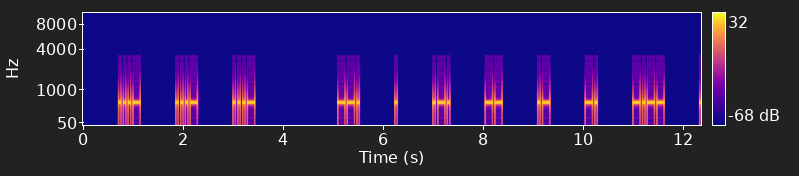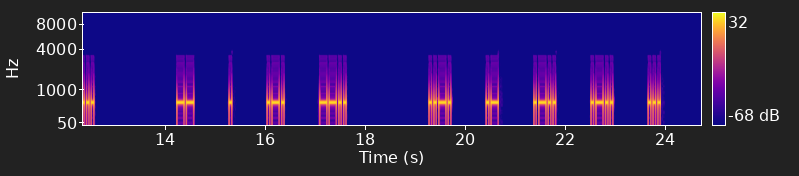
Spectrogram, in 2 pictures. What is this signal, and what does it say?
Morse code, heard as a keyed tone, about 25 wpm, spaced as for 10 wpm, 550 Hz. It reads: VVV GERMANYS MERZ FALLS
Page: news-headlines-in-morse-code-at-10-wpm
